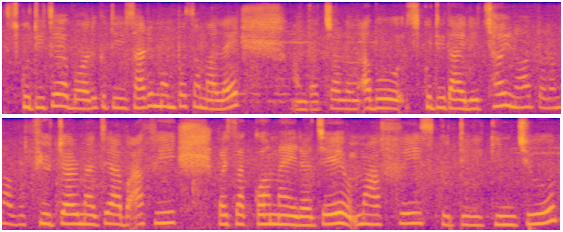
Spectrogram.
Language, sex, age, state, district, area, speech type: Nepali, female, 18-30, West Bengal, Kalimpong, rural, spontaneous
